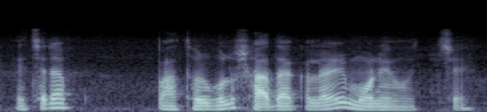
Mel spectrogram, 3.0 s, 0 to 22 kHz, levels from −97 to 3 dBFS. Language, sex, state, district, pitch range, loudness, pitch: Bengali, male, West Bengal, Cooch Behar, 105-125 Hz, -21 LUFS, 110 Hz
